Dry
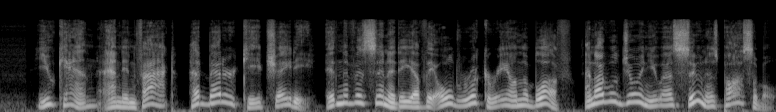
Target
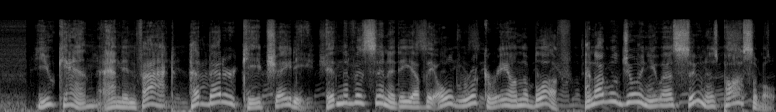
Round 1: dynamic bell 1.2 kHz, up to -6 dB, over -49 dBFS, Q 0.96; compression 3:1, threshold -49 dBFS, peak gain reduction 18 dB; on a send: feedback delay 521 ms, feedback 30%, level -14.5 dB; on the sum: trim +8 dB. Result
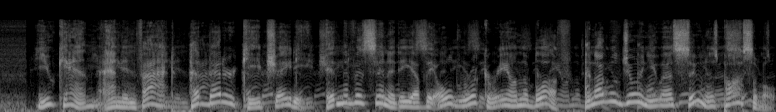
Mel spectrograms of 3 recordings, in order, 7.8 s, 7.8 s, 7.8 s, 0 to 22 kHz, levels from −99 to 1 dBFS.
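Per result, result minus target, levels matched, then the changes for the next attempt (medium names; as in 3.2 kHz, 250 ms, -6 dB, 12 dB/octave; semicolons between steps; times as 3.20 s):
echo-to-direct +6.5 dB; 1 kHz band -2.5 dB
change: feedback delay 521 ms, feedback 30%, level -21 dB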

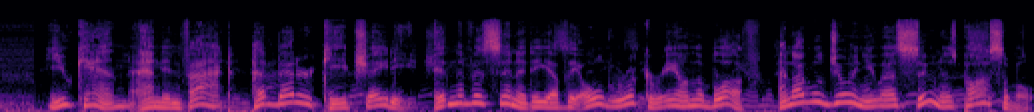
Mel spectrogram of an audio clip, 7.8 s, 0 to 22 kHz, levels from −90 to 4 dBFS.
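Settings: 1 kHz band -2.5 dB
remove: dynamic bell 1.2 kHz, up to -6 dB, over -49 dBFS, Q 0.96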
